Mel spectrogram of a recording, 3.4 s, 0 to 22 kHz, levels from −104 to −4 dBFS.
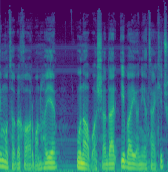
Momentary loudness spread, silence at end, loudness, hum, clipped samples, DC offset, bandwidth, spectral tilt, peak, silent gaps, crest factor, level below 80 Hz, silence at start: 8 LU; 0 s; -29 LUFS; none; under 0.1%; under 0.1%; 16.5 kHz; -6.5 dB/octave; -10 dBFS; none; 18 dB; -48 dBFS; 0 s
